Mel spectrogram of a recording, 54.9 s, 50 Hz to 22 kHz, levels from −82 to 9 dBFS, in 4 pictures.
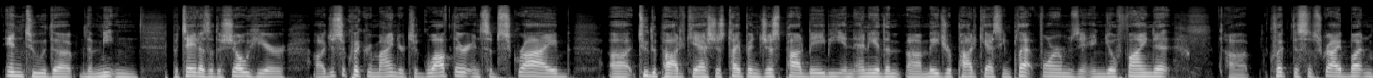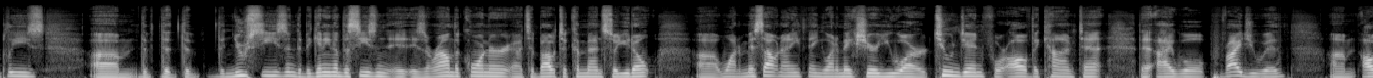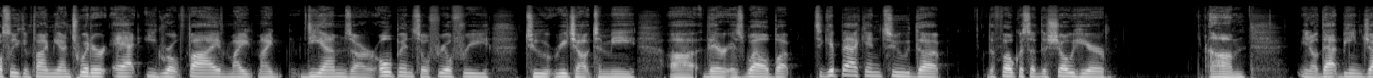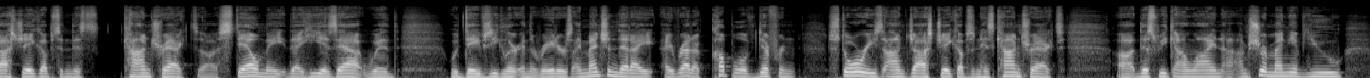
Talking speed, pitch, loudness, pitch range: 205 wpm, 155 Hz, -17 LUFS, 145-170 Hz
